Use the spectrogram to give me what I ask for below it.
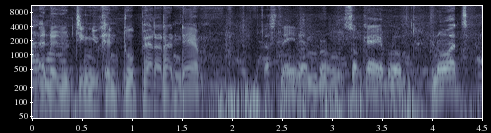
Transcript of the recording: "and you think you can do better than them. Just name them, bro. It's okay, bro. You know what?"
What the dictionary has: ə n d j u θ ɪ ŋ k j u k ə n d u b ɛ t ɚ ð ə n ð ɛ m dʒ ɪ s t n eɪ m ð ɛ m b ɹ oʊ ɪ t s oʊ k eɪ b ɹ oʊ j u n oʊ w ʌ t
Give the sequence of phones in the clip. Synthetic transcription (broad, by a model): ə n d j u t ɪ ŋ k j u k ə n d u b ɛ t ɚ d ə n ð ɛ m dʒ ɪ s t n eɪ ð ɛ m b ɹ oʊ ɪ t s oʊ k eɪ b ɹ oʊ j u n oʊ w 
